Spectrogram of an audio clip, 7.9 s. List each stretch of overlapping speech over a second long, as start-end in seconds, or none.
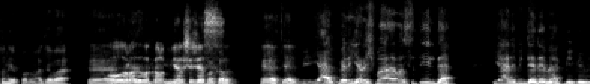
1.4-3.0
